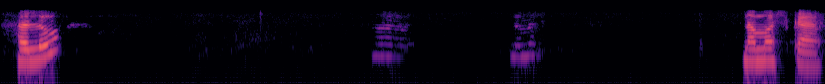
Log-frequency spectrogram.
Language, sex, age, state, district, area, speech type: Marathi, female, 18-30, Maharashtra, Akola, urban, conversation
